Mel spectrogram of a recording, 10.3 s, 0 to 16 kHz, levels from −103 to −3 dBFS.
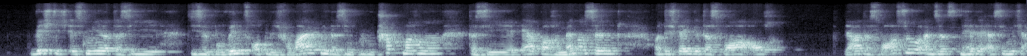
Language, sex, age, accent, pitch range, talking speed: German, male, 50-69, German, 140-190 Hz, 185 wpm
